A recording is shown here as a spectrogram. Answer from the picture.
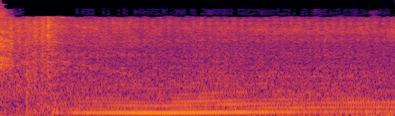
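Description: A car engine revs up loudly, its pitch rising and holding as the vehicle pulls away, a steady motor drone with no voices.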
